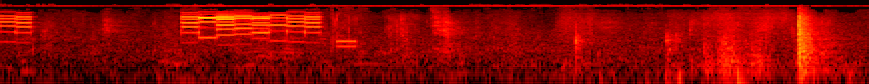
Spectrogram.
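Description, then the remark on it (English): A short melodic phone ringtone trills a few bright electronic notes near the start, then gives way to clattering and knocking, like drawers or cupboard doors, ending in a sharp bang. “I know you know it is a phone, but it is ringing, so I must...”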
